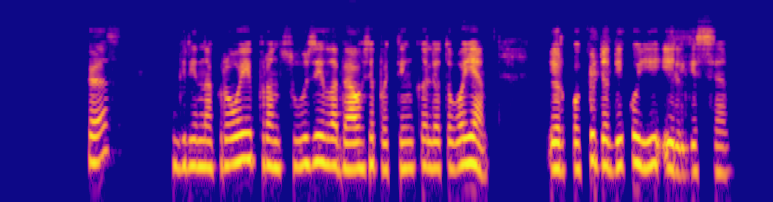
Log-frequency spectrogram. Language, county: Lithuanian, Utena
